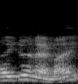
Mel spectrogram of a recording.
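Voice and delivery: put-on Australian accent, pitched very high. Greeting someone as mate: put-on Australian accent. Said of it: "How's my uh, Australian accent there, ... Talk like this all the rest of the time".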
